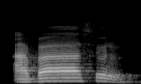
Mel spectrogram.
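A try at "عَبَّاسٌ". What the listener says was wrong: Nah, baknya itu ditasdid. Abbasun.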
